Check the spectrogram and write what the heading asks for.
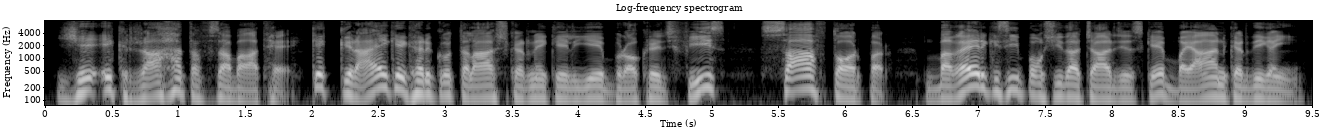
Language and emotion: Urdu, happy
